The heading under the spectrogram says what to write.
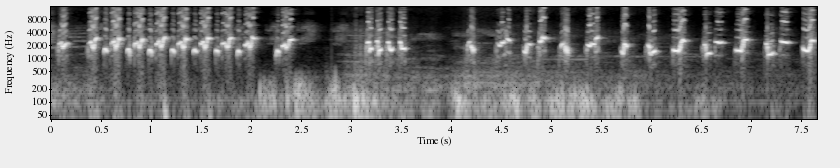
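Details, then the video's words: Sooty-headed bulbul in ropelan style, a masteran used to train captive birds: a quick run of repeated chirping phrases, a brief pause, then slower, separate sharp chirps spaced about a third of a second apart, over faint low rumble. "ROPELAN BURUNG TRUCUK TERBAIK||PASS BUAT ISIAN¦¦MASTERAN TRUCUK"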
